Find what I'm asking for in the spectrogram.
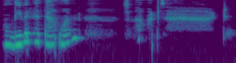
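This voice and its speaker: Whispering woman in a soft ASMR whispered role-play. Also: on the high side, steady tone, moderate pace. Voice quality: breathy, whispered. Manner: gentle, reassuring personal attention. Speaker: ASMR performer playing an ear examiner.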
